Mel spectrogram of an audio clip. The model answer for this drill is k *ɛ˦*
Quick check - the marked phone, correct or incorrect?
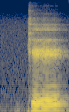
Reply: incorrect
